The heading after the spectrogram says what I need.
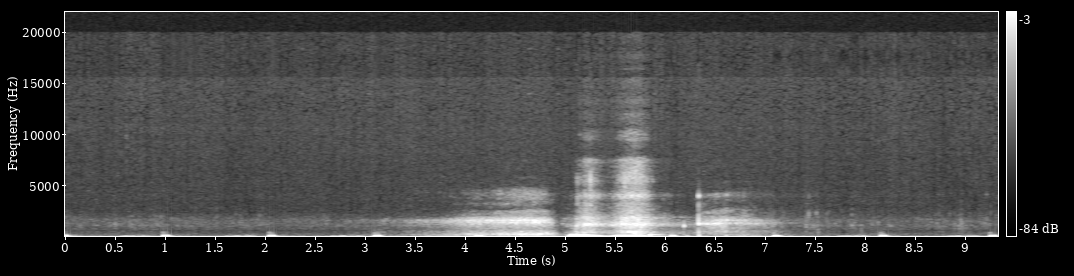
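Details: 35-year-old male, heartbeat self-recorded over the mitral valve area on waking in the morning: regular low thumps at about 57 beats a minute, with a burst of rubbing noise midway; normal heart sounds.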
